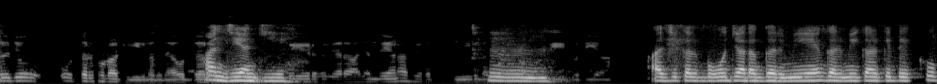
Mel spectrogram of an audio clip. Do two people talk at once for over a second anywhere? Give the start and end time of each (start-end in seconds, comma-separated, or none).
none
